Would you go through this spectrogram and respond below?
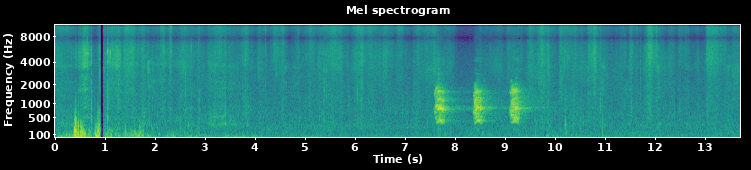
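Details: Garuo, a 22-month-old hunting dog on a leash, tracking wild boar: after a loud knock at the start and a long quiet stretch, three spaced, hoarse barks come in a quick run near the end.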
